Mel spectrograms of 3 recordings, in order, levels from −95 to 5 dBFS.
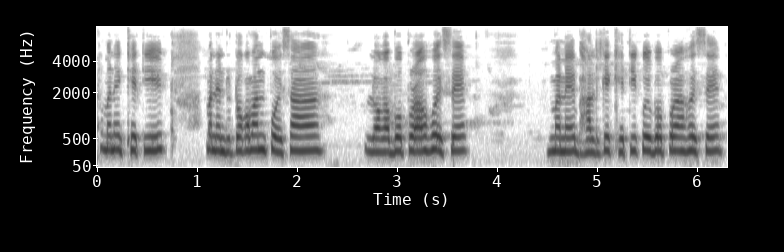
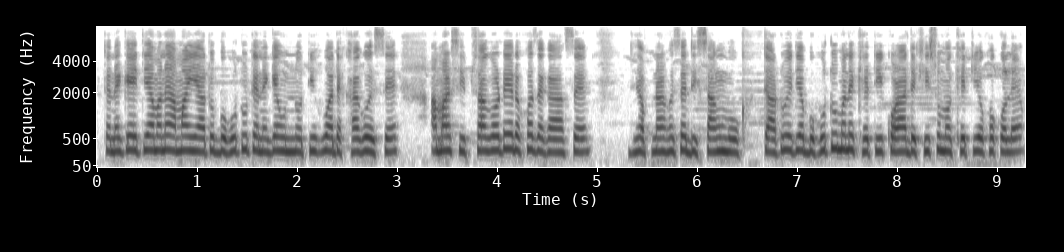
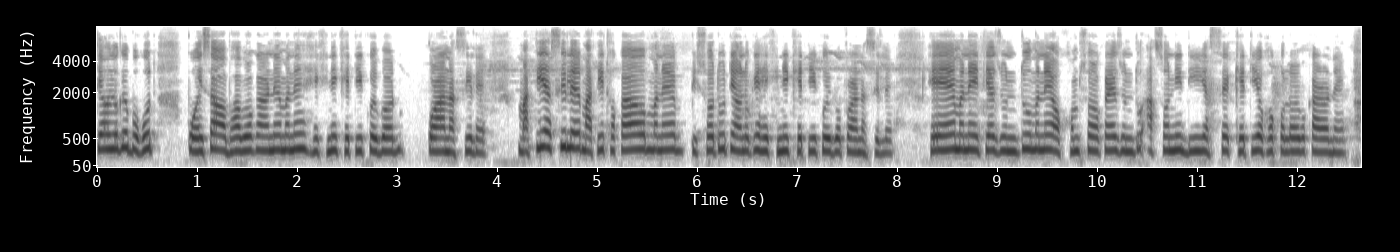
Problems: constant background noise, background conversations at intervals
